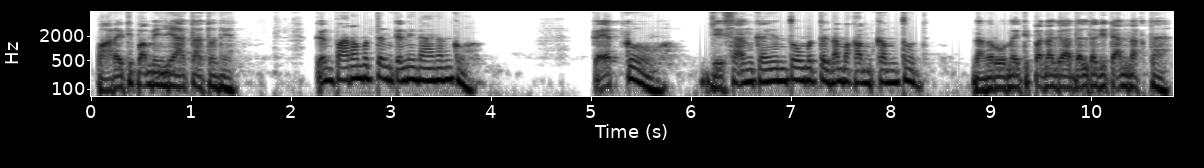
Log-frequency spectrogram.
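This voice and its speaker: An actor with an Ilocano accent playing an earnest, worried husband and devoted son in an audio drama. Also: male voice, mid-range voice, lively intonation, moderate pace, pauses often, darkish tone, breathy edge. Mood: hopeful.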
